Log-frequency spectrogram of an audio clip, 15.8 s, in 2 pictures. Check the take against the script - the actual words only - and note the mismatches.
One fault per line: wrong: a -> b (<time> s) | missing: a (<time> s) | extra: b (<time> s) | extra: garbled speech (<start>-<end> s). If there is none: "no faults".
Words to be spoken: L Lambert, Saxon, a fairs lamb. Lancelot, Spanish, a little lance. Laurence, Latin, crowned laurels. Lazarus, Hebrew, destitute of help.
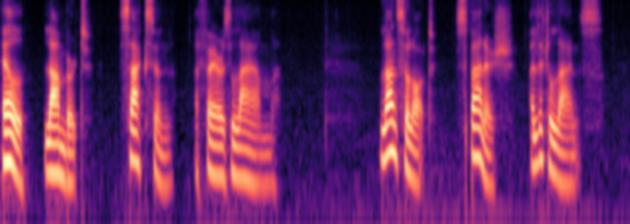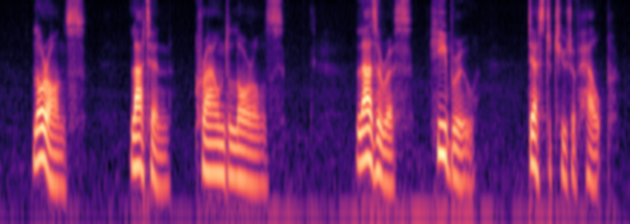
no faults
